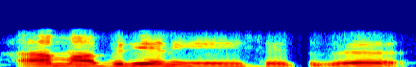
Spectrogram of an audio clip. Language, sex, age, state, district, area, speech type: Tamil, female, 60+, Tamil Nadu, Viluppuram, rural, conversation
